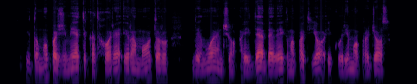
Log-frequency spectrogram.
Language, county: Lithuanian, Šiauliai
